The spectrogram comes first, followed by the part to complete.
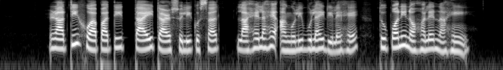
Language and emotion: Assamese, neutral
